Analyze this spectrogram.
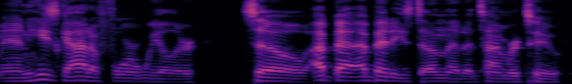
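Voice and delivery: ordinary delivery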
